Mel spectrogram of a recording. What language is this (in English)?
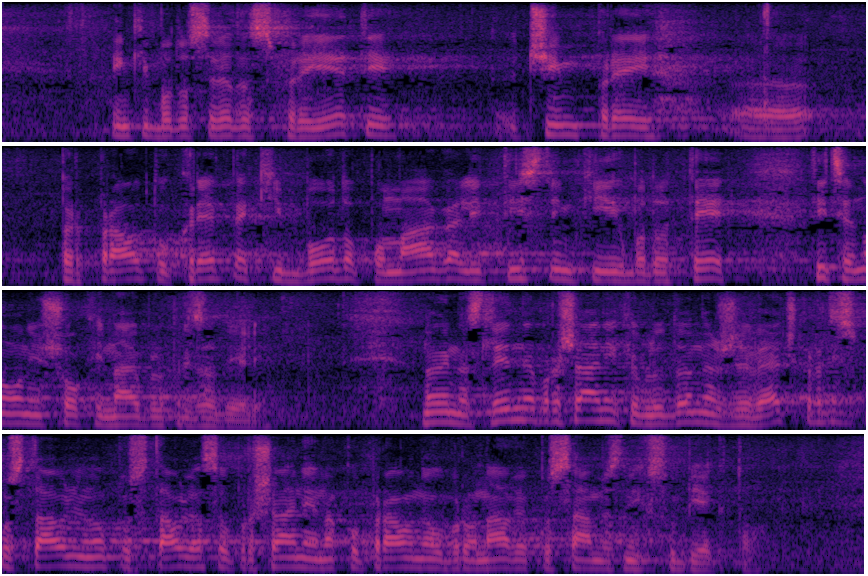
Slovenian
